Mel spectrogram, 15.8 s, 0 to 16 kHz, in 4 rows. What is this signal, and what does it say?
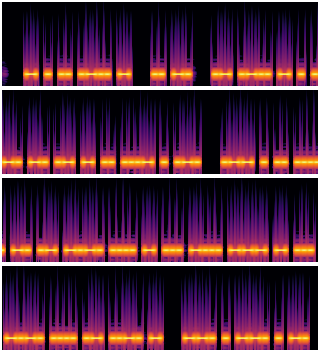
Morse code, heard as a keyed tone, about 30 wpm, 530 Hz. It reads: TEILT IN ALTERNATIVER WEIHNACHTSBOTSCHAFT GEGEN
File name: daily / 29wpm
